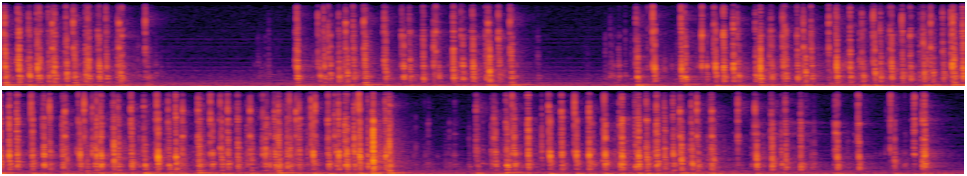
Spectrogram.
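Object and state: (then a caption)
Plastic membrane keyboard, typing. Both hands type fast with their fingertips on a full-size, RGB-backlit plastic membrane gaming keyboard resting on a desk mat. Dense bursts of bright, short clacks and taps are broken by a few brief pauses, and there is little low-end thump.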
